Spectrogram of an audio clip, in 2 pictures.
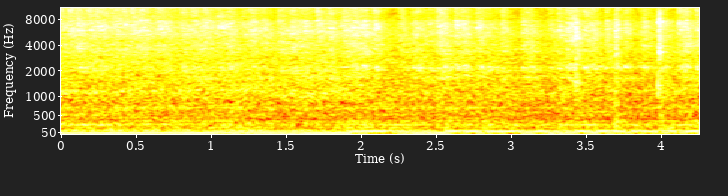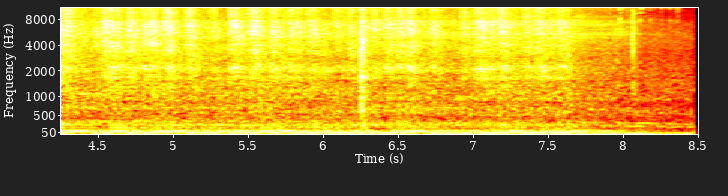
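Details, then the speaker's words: Carbureted V8 (Chevy C10 that had been dieseling at every shutoff) after ignition timing adjustment: steady idle dies away right after key-off with no chugging or run-on. Clean shutdown, though vacuum readings stay low and a vacuum leak is suspected. "All right, it did not diesel. So, yeah. Um, I've definitely got it running a little better."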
